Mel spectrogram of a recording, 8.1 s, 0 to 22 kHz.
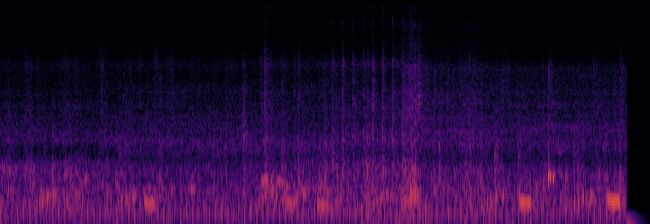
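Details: Pigeons from a pair in Trishal, ward 4, coo in rolling, rising-and-falling low phrases repeated every second or so. A steady engine-like drone and occasional knocks sit beneath, and a few brief higher notes appear near the end.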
